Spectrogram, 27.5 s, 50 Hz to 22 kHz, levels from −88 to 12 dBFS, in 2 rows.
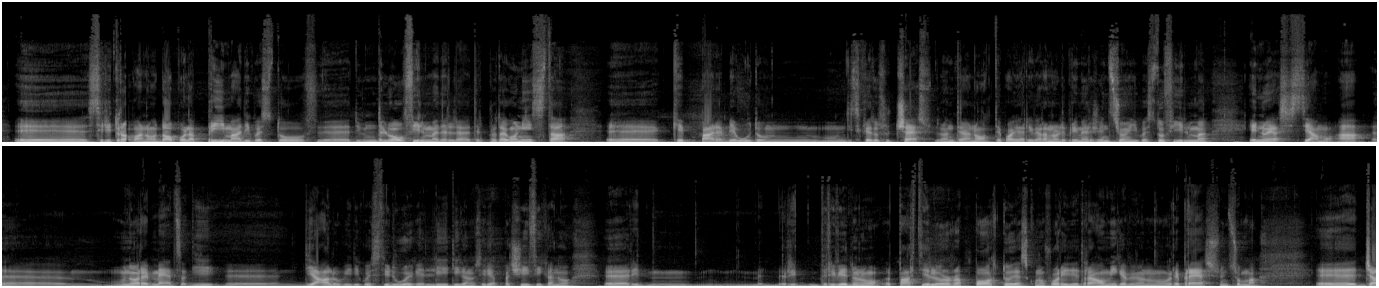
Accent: native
